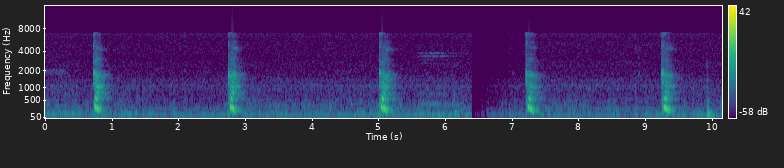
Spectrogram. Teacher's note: The K sound is articulated with the back of the tongue making firm contact with the soft palate. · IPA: /k/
